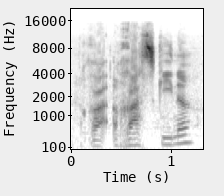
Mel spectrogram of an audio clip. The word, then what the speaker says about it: Raskina: The Raskina surname has a stress on the first vowel. Okay, I will try and put some stress on the first vowel. I'm not sure what stress they mean. Raskina?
